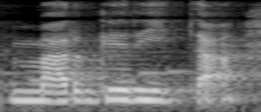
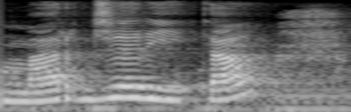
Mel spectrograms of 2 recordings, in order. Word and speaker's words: Margherita: jest prostą Margherita i uwagę na pisownię mamy środku ha ponieważ inaczej byśmy musieli wymówić jako Margherita to hunnam tak sprawia że jest tam g zamiast że więc Margherita i jest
